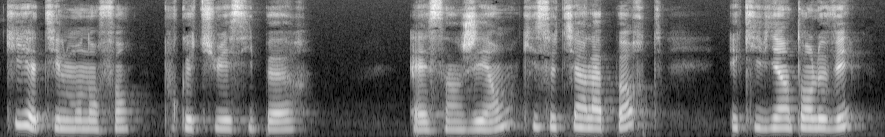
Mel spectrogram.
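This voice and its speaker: A stern old king from a fairy tale who speaks calmly and firmly, read by a woman in nearly her own voice. There's no big character voice, just a steady, authoritative tone. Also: mid-range voice, moderate pace, natural voice.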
